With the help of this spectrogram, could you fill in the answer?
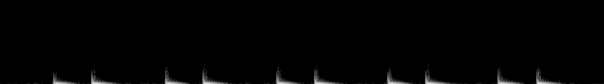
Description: Parasternal Short Axis View Color Doppler showing severe Pulmonary Valve Stenosis on Echocardiography. CW Doppler is also suggestive of Severe Stenosis as peak Velocity is more than 4 m/s and peak gradiant more than 60 mmHg.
